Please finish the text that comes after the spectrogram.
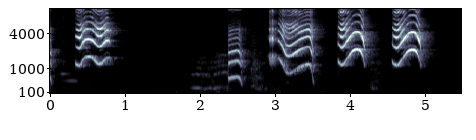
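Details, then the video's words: Pet parrot talking indoors: five loud, high, wavering squeaky syllables with dipping and rising inflections, spaced about a second apart, plus a faint low murmur. "mitthu ji bate kar rahe hai"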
